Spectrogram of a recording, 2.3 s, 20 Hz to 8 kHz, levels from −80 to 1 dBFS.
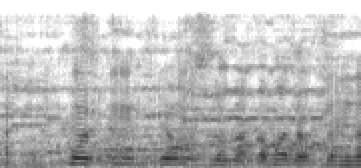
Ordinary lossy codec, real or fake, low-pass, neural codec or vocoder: none; fake; 7.2 kHz; vocoder, 22.05 kHz, 80 mel bands, HiFi-GAN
